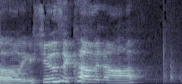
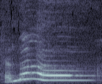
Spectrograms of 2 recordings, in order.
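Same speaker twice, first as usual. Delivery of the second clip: high sing-song hello; high baby-talk hello; 8 semitones higher than usual. Acted. Greeting for the baby.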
